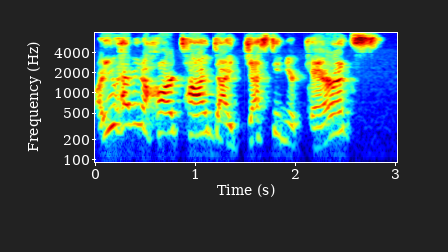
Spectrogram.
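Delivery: play-acted very high, swooping, dripping sarcastic voice. Retelling mom's remark about the clogged toilet: imitating mom being sarcastic. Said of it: "she would say things very sarcastically".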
